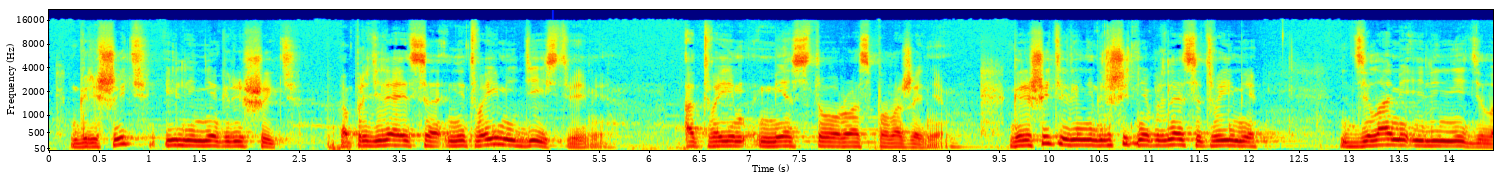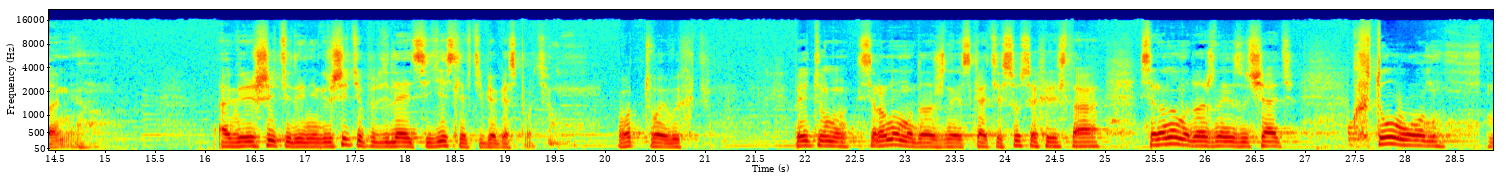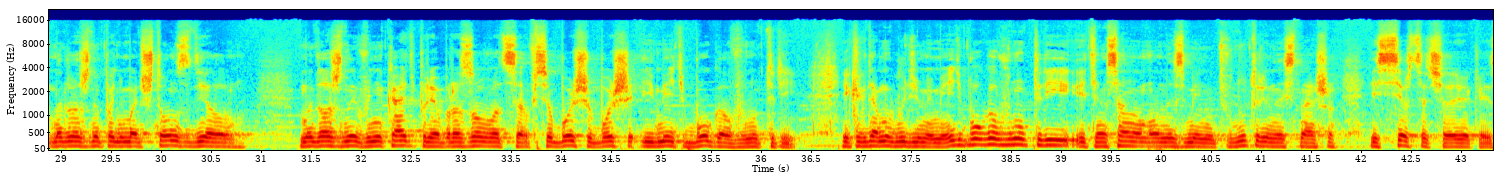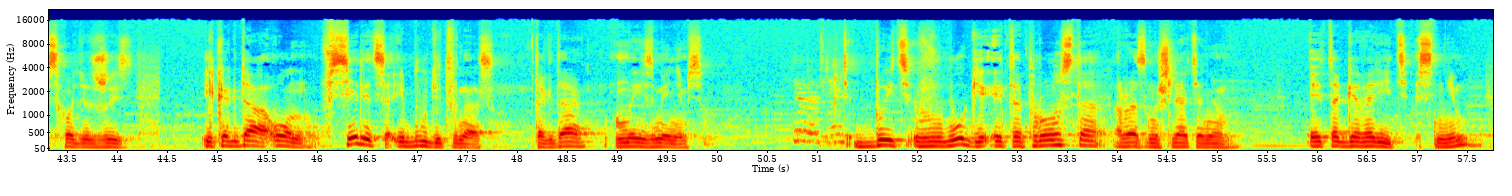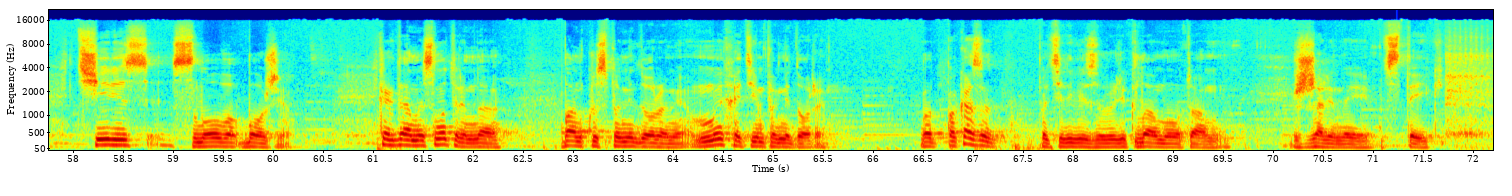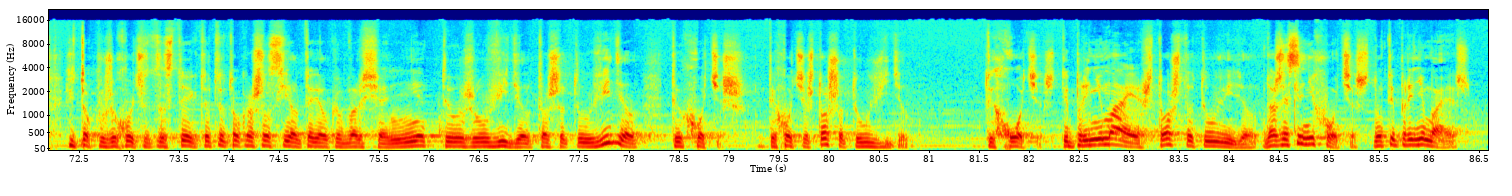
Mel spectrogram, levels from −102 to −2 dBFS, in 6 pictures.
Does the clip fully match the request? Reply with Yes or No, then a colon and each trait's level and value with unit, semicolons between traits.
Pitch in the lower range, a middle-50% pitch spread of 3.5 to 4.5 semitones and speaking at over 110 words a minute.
Yes: low, 120 Hz; average, 4.0 semitones; average, 120 wpm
